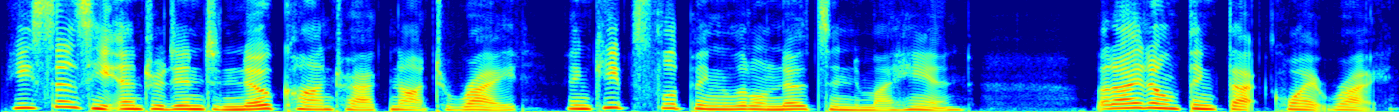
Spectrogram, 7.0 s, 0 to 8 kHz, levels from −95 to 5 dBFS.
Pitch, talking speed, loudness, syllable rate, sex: 235 Hz, 215 wpm, -18 LUFS, 5.8 syllables/s, female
